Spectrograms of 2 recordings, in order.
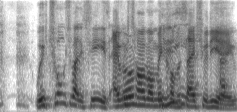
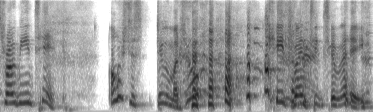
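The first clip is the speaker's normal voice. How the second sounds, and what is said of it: Put-on posh northern English accent. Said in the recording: “he tried to get a northern accent in there as well ... I dip into a pretend northern accent ... there just wasn't that twang to it ... it's a posh northern accent”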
